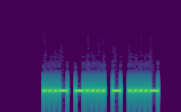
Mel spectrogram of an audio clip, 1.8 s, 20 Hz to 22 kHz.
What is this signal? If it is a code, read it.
Morse code, heard as a keyed tone, about 44 wpm, 700 Hz. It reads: V6T4
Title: All Cut Numbers - 4-Digit 45wpm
